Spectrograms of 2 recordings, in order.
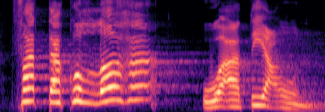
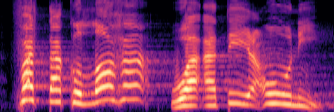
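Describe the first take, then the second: First: The last word ends without a final vowel. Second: The last word ends with a final 'i' vowel. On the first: The speaker calls it wrong. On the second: The speaker calls it right.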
